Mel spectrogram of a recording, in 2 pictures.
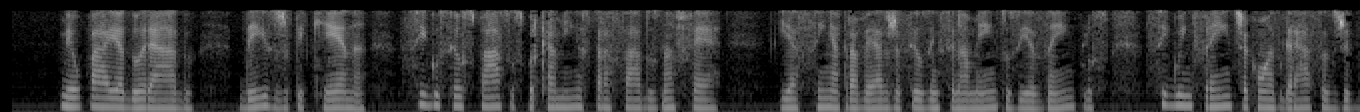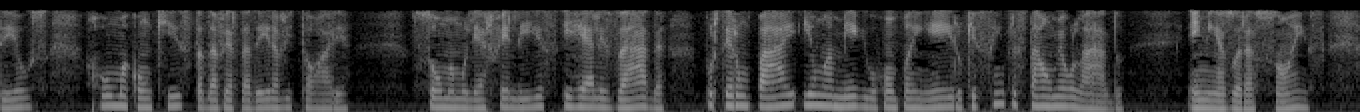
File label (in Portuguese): EVAN PAI (F); Telemensagens 2017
